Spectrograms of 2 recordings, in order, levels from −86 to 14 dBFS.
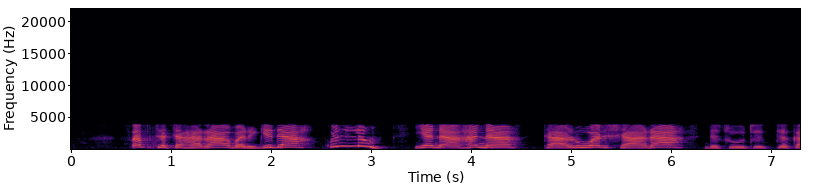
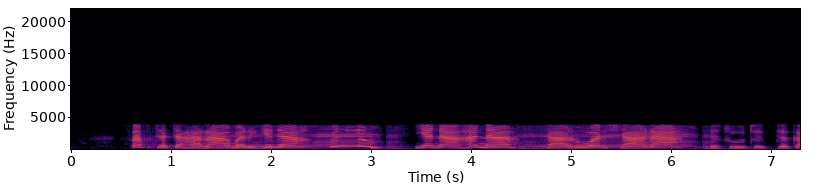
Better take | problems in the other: first | background sound (Bowed string instrument); 15 dB below the speech

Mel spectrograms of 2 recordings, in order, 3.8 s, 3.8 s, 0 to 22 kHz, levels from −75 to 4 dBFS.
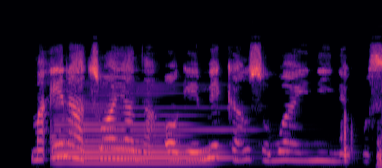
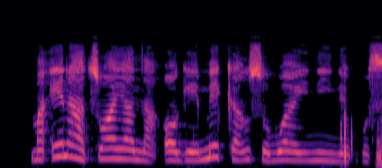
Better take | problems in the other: second | noise reduction (classical method log-MMSE)

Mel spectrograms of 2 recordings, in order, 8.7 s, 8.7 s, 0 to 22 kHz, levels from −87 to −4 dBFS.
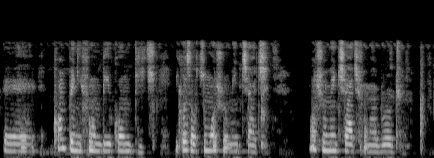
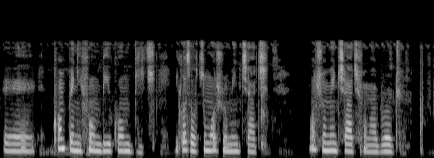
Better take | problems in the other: second | room echo; dies away in 0.2 s

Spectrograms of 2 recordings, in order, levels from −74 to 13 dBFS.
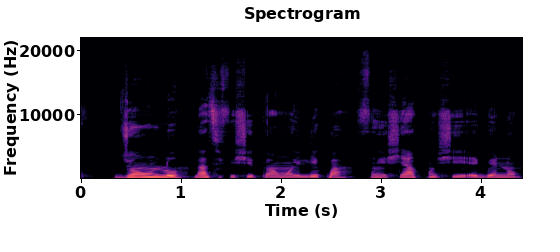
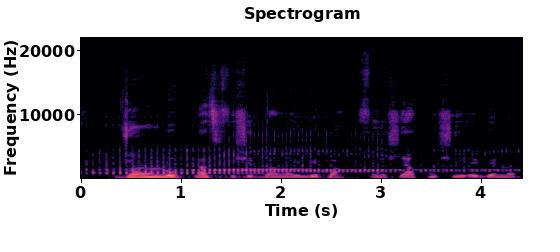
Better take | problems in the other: first | noise reduction (classical method spectral subtraction)

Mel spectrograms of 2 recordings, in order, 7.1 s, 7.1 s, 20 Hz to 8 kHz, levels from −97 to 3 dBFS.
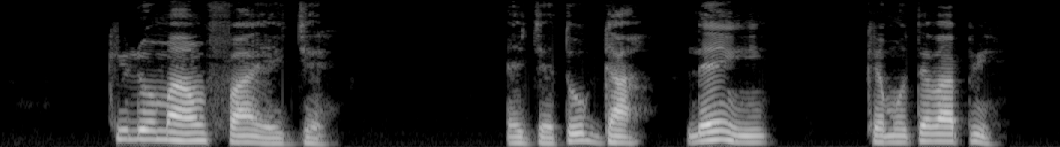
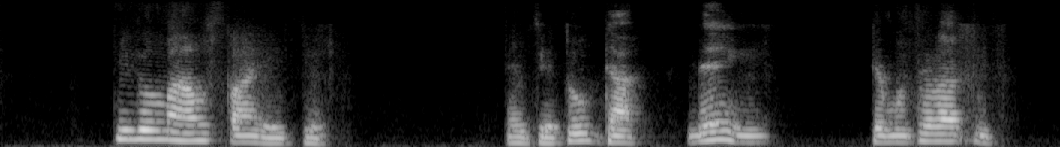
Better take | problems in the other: first | noise reduction (neural mask model DeepFilterNet 3)

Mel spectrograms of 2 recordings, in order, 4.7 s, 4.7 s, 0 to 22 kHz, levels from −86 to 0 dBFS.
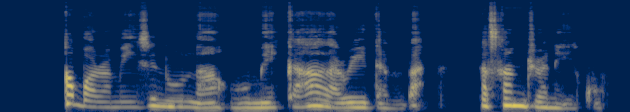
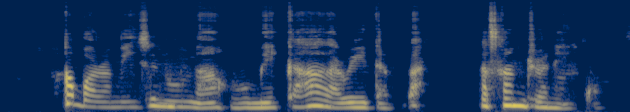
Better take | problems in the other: first | noise reduction (neural mask model Resemble Enhance denoiser)

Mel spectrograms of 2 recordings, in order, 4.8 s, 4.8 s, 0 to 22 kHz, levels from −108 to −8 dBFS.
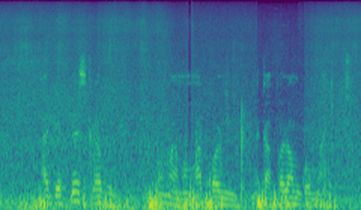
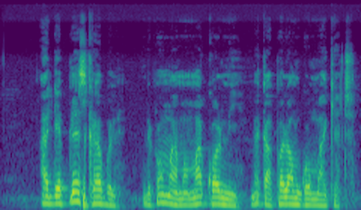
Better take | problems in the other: second | background sound (Wind / Ocean); 5 dB above the speech

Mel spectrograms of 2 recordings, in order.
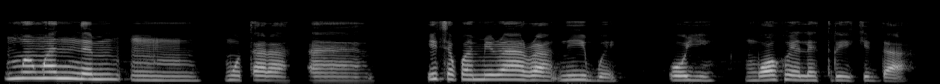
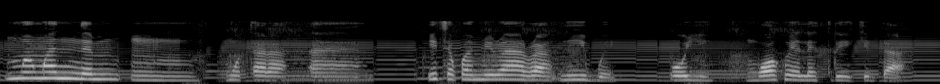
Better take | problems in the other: first | background sound (Wind instrument, woodwind instrument + Fart); 17 dB below the speech

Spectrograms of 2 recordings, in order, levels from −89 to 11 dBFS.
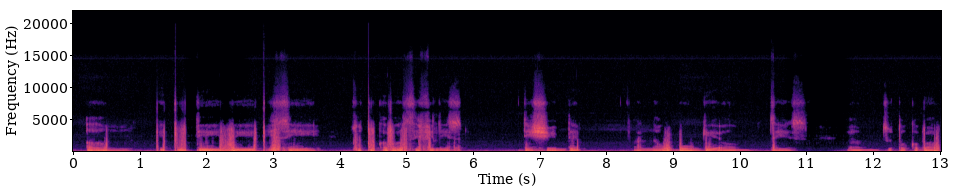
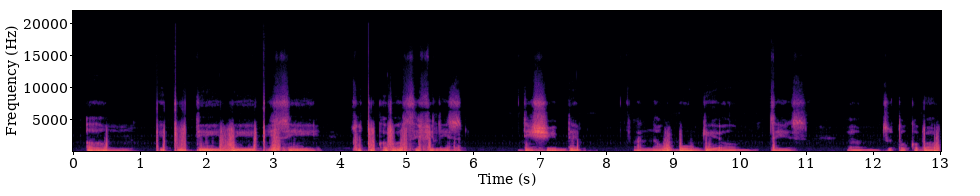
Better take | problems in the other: second | background sound (Bird / Breathing); 16 dB below the speech

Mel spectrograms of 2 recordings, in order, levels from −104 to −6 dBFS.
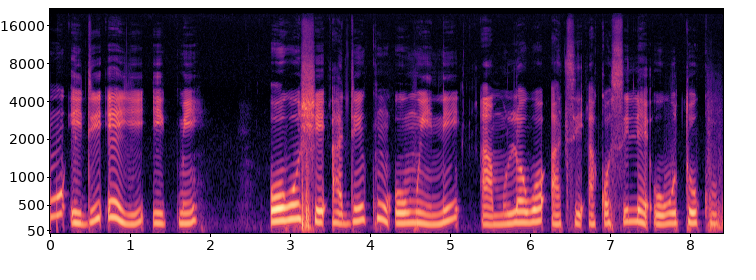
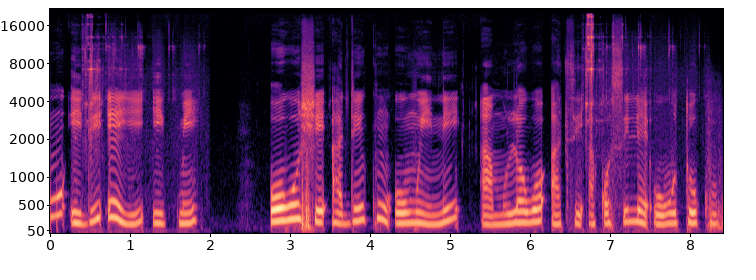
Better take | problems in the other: first | noise reduction (neural mask model RNNoise)

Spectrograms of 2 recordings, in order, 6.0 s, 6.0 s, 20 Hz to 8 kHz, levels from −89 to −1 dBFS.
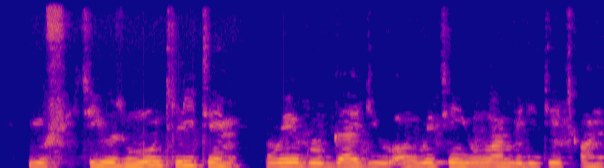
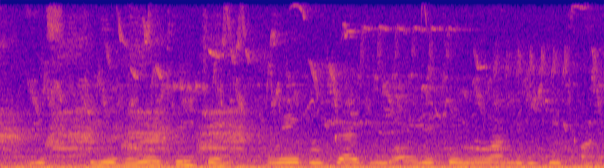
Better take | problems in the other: first | background sound (Bird); 2 dB above the speech

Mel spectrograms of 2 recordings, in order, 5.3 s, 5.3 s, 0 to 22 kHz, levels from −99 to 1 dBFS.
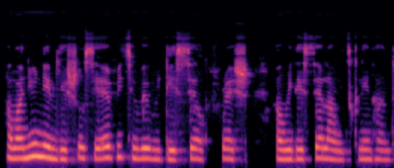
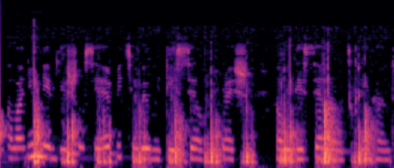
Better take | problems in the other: first | noise reduction (classical method spectral subtraction)

